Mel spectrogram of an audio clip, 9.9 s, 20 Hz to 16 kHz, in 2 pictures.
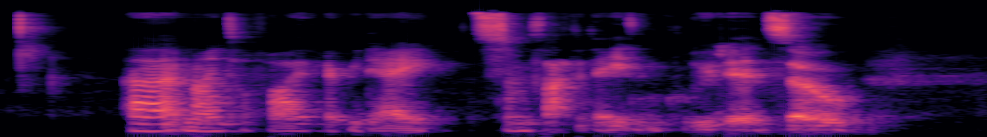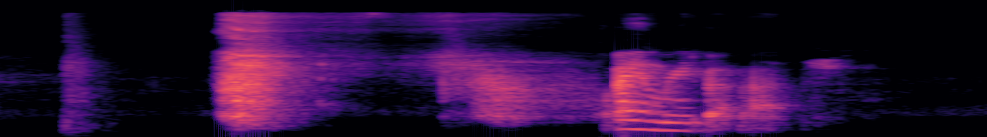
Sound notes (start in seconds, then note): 6.0 sighs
